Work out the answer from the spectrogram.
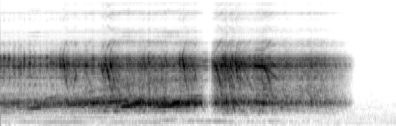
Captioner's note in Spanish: efectos de sonido de juguete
